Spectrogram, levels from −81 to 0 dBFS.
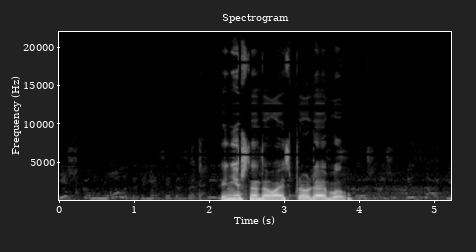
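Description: Throughout the speech there is a faint metallic shimmer on sibilants and a dulled top end. This is imaging from linear upsampling: the rate was raised from 12 kHz to 48 kHz by straight-line interpolation, leaving mirror images between 6 and 12 kHz, roughly 25 dB down.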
